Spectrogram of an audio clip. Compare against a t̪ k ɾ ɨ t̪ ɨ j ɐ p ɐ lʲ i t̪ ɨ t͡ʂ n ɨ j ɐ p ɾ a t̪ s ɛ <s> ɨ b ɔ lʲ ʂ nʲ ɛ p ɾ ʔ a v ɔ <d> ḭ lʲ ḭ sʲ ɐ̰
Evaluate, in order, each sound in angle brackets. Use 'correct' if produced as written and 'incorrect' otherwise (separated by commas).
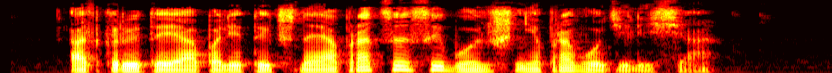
correct, incorrect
